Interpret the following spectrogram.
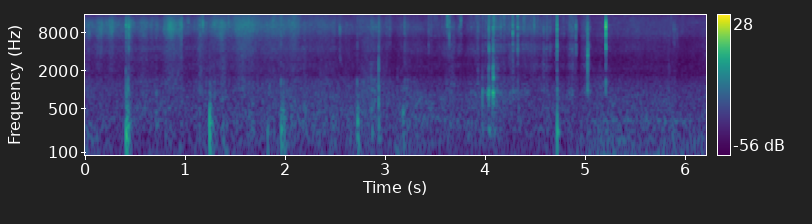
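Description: Scattered light knocks, clicks and scuffs: footsteps on loose dug garden soil and the handling of the camera as it is taken up by hand, with a sharper click at the very start.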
